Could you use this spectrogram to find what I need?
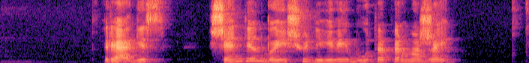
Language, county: Lithuanian, Panevėžys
